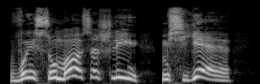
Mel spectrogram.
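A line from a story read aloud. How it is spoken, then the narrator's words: Shouting even louder. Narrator (Russian): еще громче закричал Наполеон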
